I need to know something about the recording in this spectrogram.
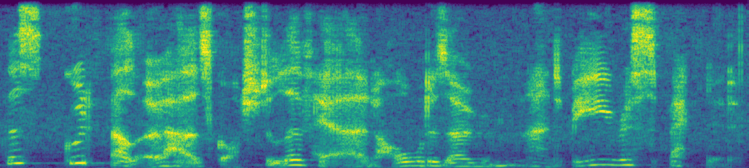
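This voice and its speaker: A woman's voice: lowish voice, wildly swooping pitch, slow, vocal fry, a little hiss or hum, heavily acted, low-quality recording. A woman voicing a gloomy, blunt male badger with common manners in a storybook.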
